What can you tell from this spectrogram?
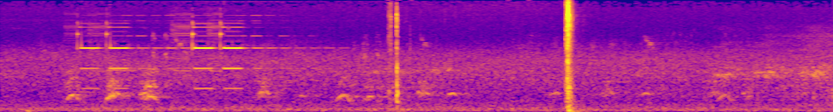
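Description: Low background hum with a few faint short beeps in the first couple of seconds, then two sharp clicks, the second one louder, around the middle.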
